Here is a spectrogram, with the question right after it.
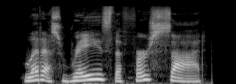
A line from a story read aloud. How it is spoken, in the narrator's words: cried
